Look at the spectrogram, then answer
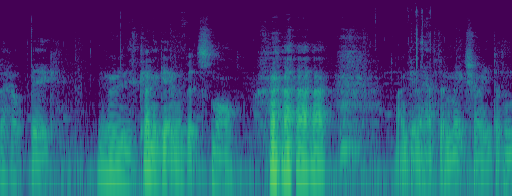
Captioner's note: laughs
